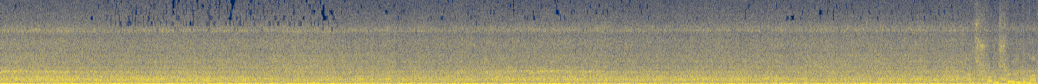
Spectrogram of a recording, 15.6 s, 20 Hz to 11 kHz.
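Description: A train passes in the railway simulator Train Sim World 2, a steady, loud rumbling roar that holds for the whole stretch, with voices talking over it.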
